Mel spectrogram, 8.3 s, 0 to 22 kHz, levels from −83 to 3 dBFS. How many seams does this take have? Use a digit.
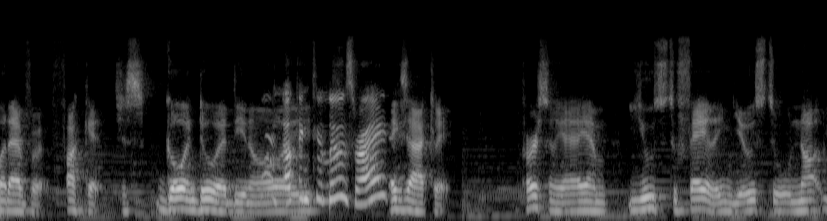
1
